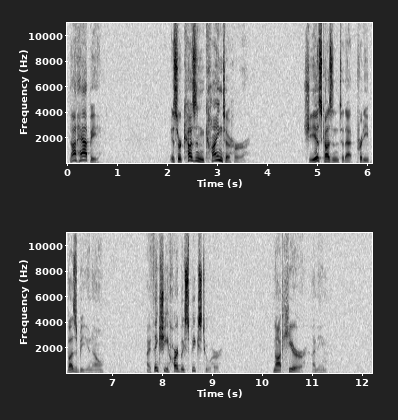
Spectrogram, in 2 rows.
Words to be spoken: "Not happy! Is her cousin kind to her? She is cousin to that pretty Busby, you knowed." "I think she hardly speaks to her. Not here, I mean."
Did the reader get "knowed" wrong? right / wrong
wrong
